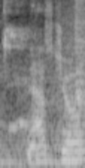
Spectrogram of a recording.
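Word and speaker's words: Nässjö: hails from Sweden yeah the city / town that he's from is spelled na s SJ o again na s SJ o CU i ball at you say now is Joey yeah instead more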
